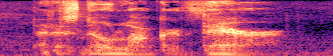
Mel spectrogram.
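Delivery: soft, breathy, hushed whisper. A narrator voices a woman whispering to the three listeners: whispering. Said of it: "she sort of whispers to the three of you".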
